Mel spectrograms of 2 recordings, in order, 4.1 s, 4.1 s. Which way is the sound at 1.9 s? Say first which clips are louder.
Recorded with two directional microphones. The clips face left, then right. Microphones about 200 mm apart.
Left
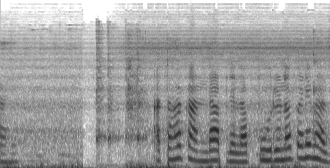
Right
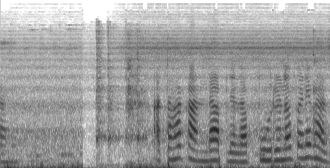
Left 3 dB; 35° left (ahead or behind).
